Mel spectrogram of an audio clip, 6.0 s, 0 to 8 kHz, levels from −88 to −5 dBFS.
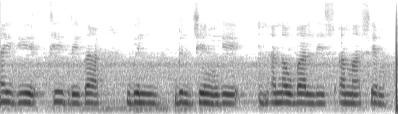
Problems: constant background noise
